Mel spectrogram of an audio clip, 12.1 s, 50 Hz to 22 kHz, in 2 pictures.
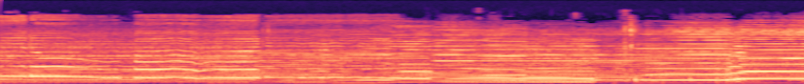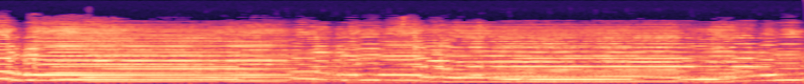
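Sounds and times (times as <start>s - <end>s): harmonium playing: 0.0s - 12.0s.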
